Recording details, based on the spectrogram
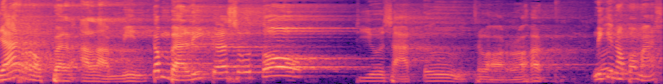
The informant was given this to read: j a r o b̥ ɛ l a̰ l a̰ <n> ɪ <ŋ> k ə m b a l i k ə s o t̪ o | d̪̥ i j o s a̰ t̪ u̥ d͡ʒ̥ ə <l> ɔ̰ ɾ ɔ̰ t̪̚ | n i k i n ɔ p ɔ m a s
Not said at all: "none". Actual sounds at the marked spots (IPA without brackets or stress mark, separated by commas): m, n, l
